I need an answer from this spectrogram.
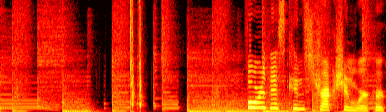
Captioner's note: clicking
